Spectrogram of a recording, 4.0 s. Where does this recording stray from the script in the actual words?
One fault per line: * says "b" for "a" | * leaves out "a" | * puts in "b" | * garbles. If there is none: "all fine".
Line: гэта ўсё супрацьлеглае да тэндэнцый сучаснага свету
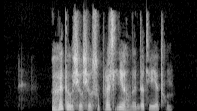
* puts in "ўсё"
* leaves out "тэндэнцый сучаснага"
